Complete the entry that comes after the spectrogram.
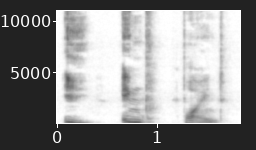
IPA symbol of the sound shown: ɪ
